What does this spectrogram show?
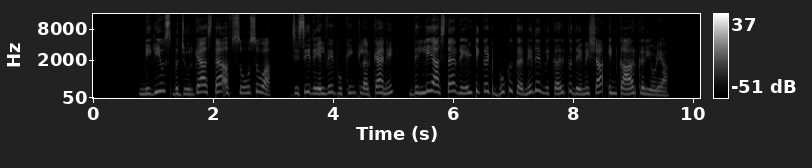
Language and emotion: Dogri, sad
